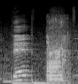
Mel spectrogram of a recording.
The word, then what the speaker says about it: debt: Det! Det, tara pag-pronounce na. Silent B na siya.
